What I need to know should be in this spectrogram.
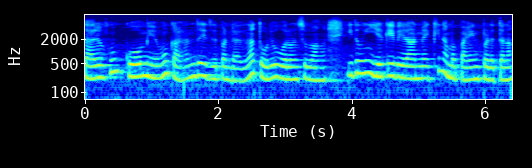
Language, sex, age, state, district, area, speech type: Tamil, female, 18-30, Tamil Nadu, Tiruchirappalli, rural, spontaneous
